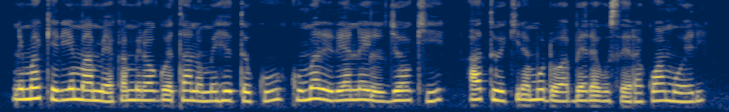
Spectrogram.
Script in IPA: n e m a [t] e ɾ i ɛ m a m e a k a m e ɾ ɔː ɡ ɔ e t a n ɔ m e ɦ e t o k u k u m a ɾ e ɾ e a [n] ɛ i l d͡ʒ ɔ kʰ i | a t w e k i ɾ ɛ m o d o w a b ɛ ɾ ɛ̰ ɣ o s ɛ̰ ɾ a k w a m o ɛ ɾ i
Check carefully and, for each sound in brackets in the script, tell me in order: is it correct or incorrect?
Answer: incorrect, correct

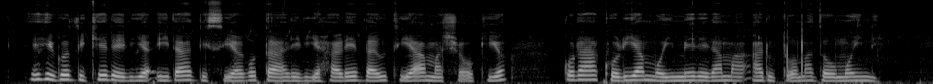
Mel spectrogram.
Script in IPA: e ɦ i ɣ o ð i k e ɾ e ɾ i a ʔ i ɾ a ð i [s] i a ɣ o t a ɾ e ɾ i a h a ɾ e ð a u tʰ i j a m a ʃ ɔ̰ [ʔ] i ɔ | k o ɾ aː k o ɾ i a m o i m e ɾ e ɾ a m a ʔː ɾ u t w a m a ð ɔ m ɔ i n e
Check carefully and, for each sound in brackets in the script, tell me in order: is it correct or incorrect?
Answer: correct, incorrect

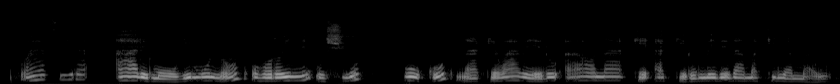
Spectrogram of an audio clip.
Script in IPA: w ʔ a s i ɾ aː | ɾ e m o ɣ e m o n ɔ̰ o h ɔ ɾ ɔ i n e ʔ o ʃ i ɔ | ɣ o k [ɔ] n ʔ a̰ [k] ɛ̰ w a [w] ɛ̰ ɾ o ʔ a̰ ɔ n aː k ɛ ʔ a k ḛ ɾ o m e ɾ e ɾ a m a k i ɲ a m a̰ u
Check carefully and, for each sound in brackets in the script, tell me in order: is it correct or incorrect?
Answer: incorrect, correct, incorrect

